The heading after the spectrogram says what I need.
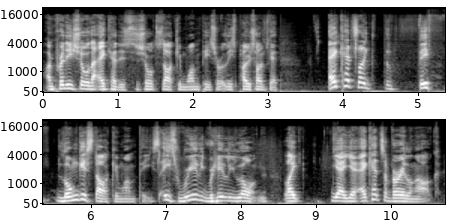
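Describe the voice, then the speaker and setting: A man's voice: fairly high pitch, moderate pace. A young man chatting casually on a live stream, reading chat and rambling with lots of fillers while humming to himself.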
